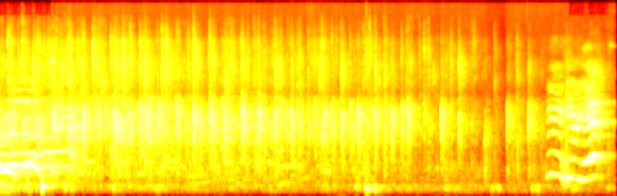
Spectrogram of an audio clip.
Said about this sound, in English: Please give a huge round of applause to Stephen M. Wuebker.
